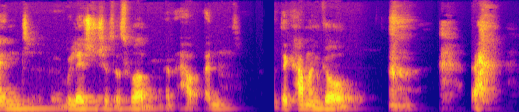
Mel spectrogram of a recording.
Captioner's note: laugh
